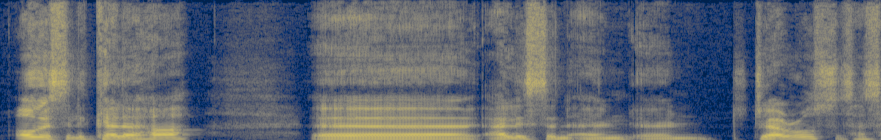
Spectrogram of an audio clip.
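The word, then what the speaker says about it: Jaroš: As you can see, the Europa League squad it's obviously Kelleher, Allison, and Jaros.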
